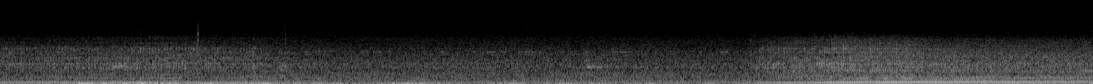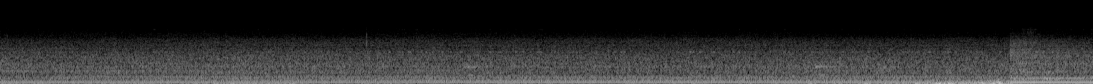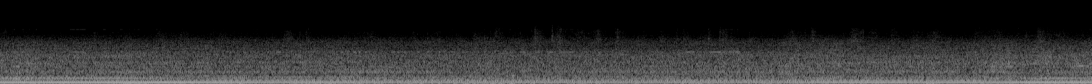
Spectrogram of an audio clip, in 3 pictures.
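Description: An engine running steadily as a low, even hum that sets in about eight seconds in and holds, with a brief louder swell around two-thirds of the way through.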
